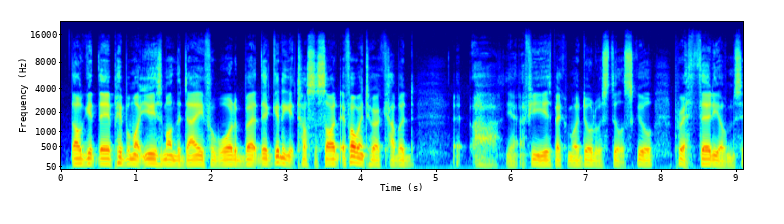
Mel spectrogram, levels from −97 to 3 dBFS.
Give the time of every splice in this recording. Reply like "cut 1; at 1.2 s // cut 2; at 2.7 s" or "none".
none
